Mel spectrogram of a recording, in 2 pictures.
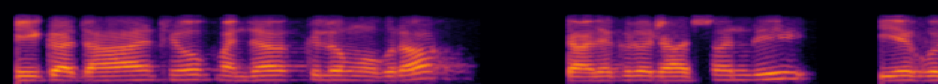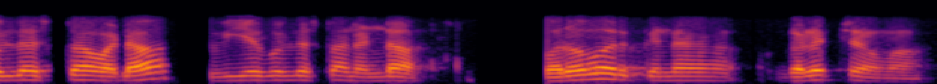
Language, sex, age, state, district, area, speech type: Sindhi, male, 18-30, Maharashtra, Thane, urban, conversation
